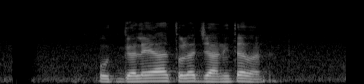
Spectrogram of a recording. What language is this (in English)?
Sinhala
